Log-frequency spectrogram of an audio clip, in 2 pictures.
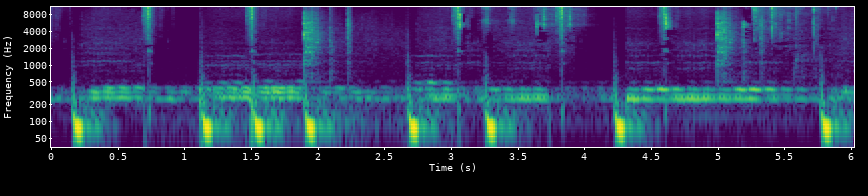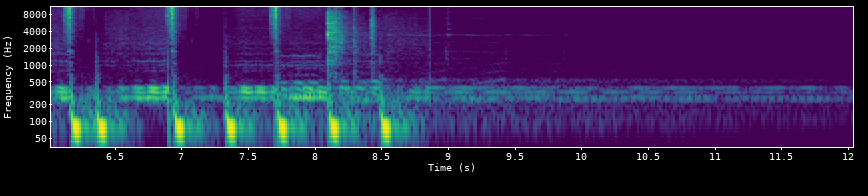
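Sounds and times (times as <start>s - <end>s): light clicking percussion: 3.0s - 4.0s.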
